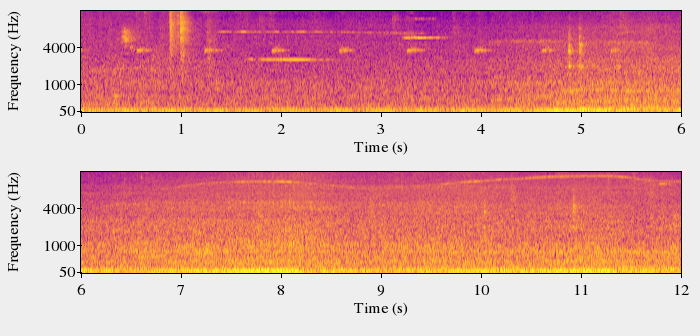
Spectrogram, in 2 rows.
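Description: Volvo B7TL double-decker bus heard from inside the saloon: its six-cylinder diesel runs under a steady ticking of the indicator for the first few seconds, then builds up and rises in pitch as the bus pulls away from the stop and accelerates.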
